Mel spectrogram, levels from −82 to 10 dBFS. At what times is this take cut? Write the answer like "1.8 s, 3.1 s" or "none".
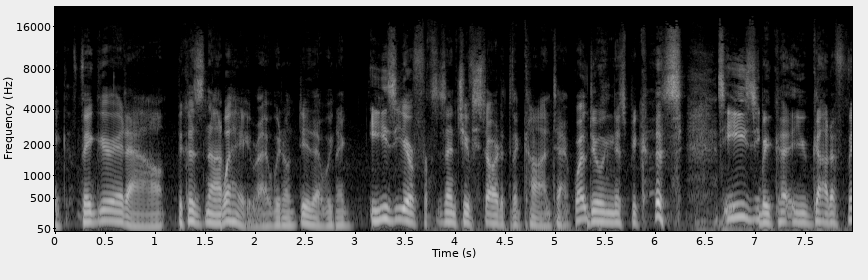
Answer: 1.7 s, 2.8 s, 3.1 s, 3.7 s, 4.2 s, 4.5 s, 5.3 s, 6.6 s, 7.0 s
